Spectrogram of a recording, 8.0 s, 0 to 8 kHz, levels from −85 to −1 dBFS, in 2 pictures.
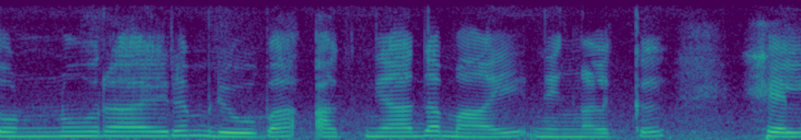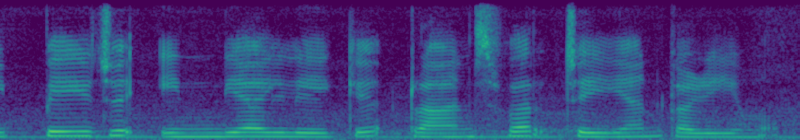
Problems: none marked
